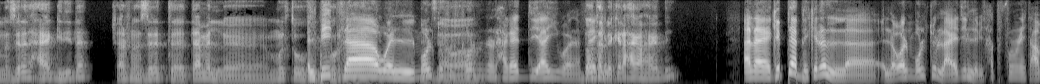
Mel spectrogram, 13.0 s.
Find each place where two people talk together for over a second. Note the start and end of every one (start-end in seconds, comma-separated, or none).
3.9-6.1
